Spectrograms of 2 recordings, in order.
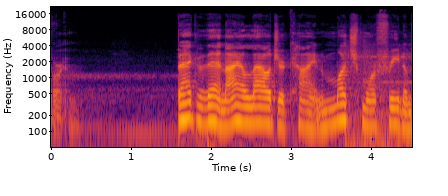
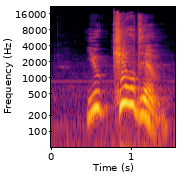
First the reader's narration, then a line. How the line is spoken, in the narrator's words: Clara shouted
